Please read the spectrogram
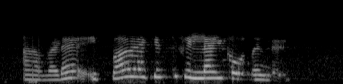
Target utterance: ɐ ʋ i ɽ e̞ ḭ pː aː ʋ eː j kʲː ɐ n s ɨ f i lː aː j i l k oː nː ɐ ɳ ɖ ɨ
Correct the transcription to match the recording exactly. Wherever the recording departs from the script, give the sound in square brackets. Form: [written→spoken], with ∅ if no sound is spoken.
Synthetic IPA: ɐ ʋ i ɽ e̞ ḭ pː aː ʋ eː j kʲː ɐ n s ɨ f i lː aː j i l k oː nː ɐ ɳ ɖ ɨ

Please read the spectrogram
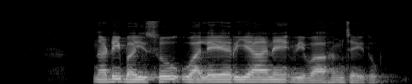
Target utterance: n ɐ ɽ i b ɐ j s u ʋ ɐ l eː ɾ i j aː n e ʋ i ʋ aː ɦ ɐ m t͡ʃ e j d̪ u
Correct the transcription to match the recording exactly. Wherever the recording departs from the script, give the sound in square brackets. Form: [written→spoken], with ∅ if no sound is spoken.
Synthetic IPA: n ɐ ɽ i b ɐ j s u ʋ ɐ l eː ɾ i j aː n e ʋ i ʋ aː ɦ ɐ m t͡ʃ e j [d̪→t̪] u

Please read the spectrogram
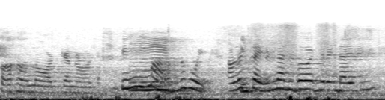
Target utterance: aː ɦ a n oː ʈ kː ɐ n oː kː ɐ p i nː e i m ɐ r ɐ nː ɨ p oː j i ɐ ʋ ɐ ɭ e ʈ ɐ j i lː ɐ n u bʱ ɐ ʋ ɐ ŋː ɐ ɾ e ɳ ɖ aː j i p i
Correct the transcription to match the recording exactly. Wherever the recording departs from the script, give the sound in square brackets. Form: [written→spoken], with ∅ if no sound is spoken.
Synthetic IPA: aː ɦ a n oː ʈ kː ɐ n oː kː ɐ p i nː e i m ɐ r ɐ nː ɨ p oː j i ɐ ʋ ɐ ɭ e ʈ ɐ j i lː ɐ n u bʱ ɐ ʋ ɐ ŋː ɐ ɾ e ɳ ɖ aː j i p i

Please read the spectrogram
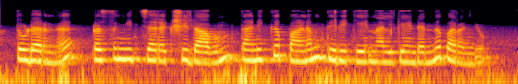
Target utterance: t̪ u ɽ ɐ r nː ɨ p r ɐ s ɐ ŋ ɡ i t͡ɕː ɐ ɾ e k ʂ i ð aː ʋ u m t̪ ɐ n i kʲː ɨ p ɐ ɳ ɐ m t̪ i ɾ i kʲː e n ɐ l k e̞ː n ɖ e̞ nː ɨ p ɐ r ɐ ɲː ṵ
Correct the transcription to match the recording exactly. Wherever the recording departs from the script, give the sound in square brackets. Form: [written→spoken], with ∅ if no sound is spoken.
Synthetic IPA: t̪ u ɽ ɐ r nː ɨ p r ɐ s ɐ ŋ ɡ i t͡ɕː ɐ ɾ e k ʂ i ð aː ʋ u m t̪ ɐ n i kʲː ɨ p ɐ ɳ ɐ m t̪ i ɾ i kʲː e n ɐ l k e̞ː [n→ɳ] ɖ e̞ nː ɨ p ɐ r ɐ ɲː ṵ

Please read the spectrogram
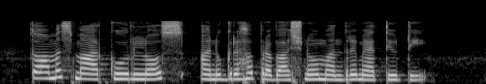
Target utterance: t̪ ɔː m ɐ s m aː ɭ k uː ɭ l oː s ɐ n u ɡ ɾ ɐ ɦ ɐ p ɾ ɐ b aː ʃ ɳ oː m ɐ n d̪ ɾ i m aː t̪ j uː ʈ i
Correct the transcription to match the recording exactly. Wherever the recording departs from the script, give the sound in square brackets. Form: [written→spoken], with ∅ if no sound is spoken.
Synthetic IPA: t̪ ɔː m ɐ s m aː [ɭ→ɾ] k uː [ɭ→ɾ] l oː s ɐ n u ɡ ɾ ɐ ɦ ɐ p ɾ ɐ b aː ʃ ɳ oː m ɐ n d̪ ɾ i m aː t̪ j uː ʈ i

